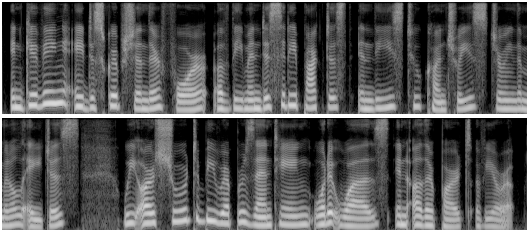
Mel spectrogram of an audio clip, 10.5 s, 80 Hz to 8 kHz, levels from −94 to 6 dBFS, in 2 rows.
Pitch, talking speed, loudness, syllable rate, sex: 190 Hz, 175 wpm, -19 LUFS, 5.7 syllables/s, female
